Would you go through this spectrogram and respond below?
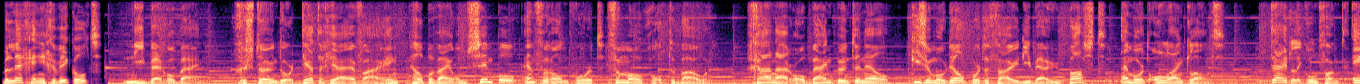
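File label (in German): Dutch Dynamisch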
